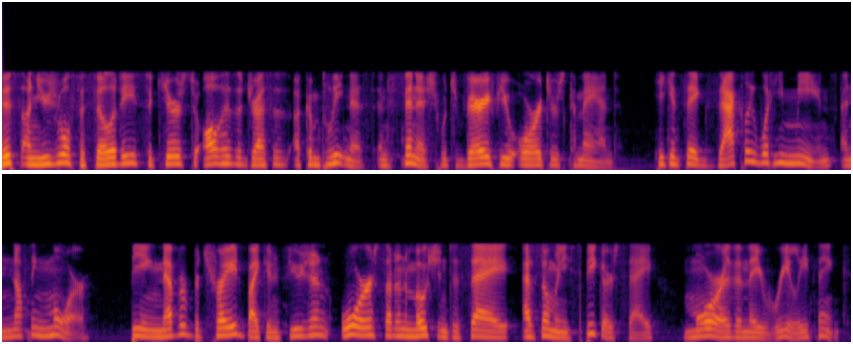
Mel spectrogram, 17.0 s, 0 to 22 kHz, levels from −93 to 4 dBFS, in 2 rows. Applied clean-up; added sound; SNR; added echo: none; none; none; none.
